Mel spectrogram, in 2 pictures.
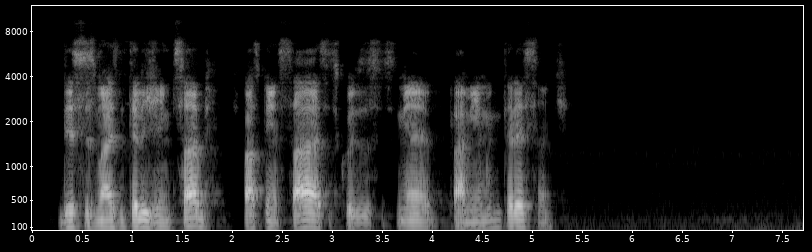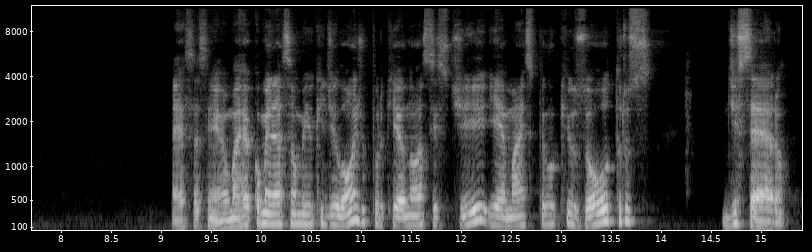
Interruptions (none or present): none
